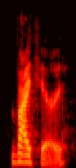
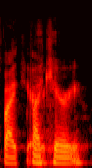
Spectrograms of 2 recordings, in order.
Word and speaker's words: Vicary: We're going to go with Vicary. James Vicary. Like the Vicar.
